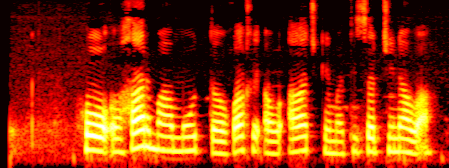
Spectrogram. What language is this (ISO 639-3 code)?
pus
